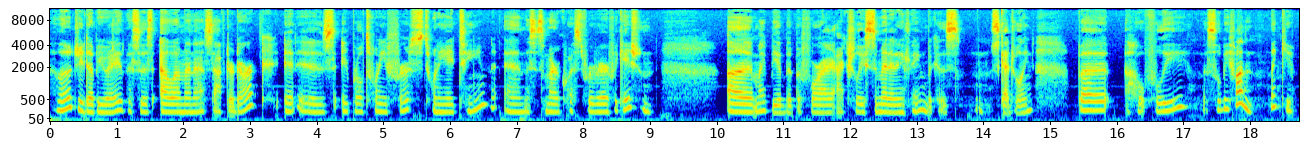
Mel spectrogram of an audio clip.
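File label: Female verification; GWA Verification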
